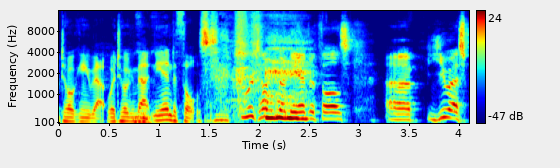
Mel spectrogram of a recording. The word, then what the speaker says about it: Neanderthal: I believe Neanderthal is probably the more common pronunciation, but Neanderthal is historically more correct. I think it's a German or Swiss name for a place where some bones were found. It's Neander and Thal.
